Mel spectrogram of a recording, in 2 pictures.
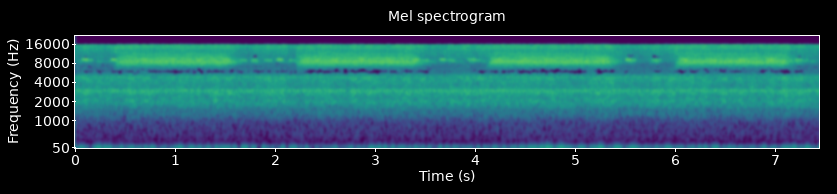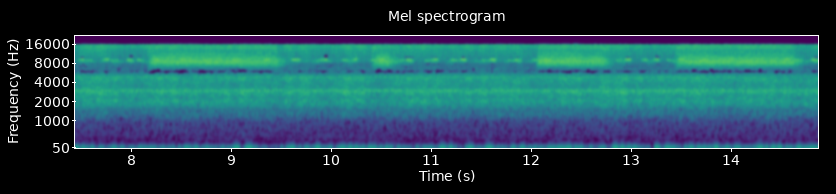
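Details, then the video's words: Crickets and katydids in a summer night chorus: steady shrill trilling at several high pitches, topped by a very high buzzing band that swells in long bursts roughly every two seconds, with brief ticking pulses between bursts. "Crickets and Katydids in Summer | Ambient Night Chorus"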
